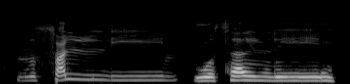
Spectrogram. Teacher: स्वाद के लिए मोटा और लीन के लिए फिर बारीक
